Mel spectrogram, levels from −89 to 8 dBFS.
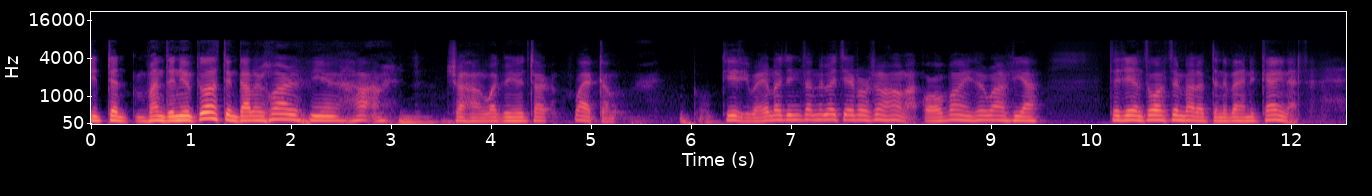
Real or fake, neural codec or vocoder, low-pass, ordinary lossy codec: fake; codec, 16 kHz, 0.5 kbps, FunCodec, trained on LibriTTS, 25 frames a second; none; none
